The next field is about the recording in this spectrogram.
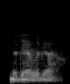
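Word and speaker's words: Modeligo: is a parish named Madeligo, or at least that's how it's spelled, M-O-D-E-L-L-I-G-O. And I believe the I-G-O is sometimes pronounced like the ga, Madeliga.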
